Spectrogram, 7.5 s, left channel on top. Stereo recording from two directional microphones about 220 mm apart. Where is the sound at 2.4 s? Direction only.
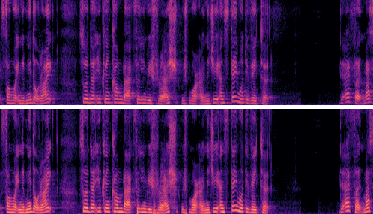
50° right (ahead or behind).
